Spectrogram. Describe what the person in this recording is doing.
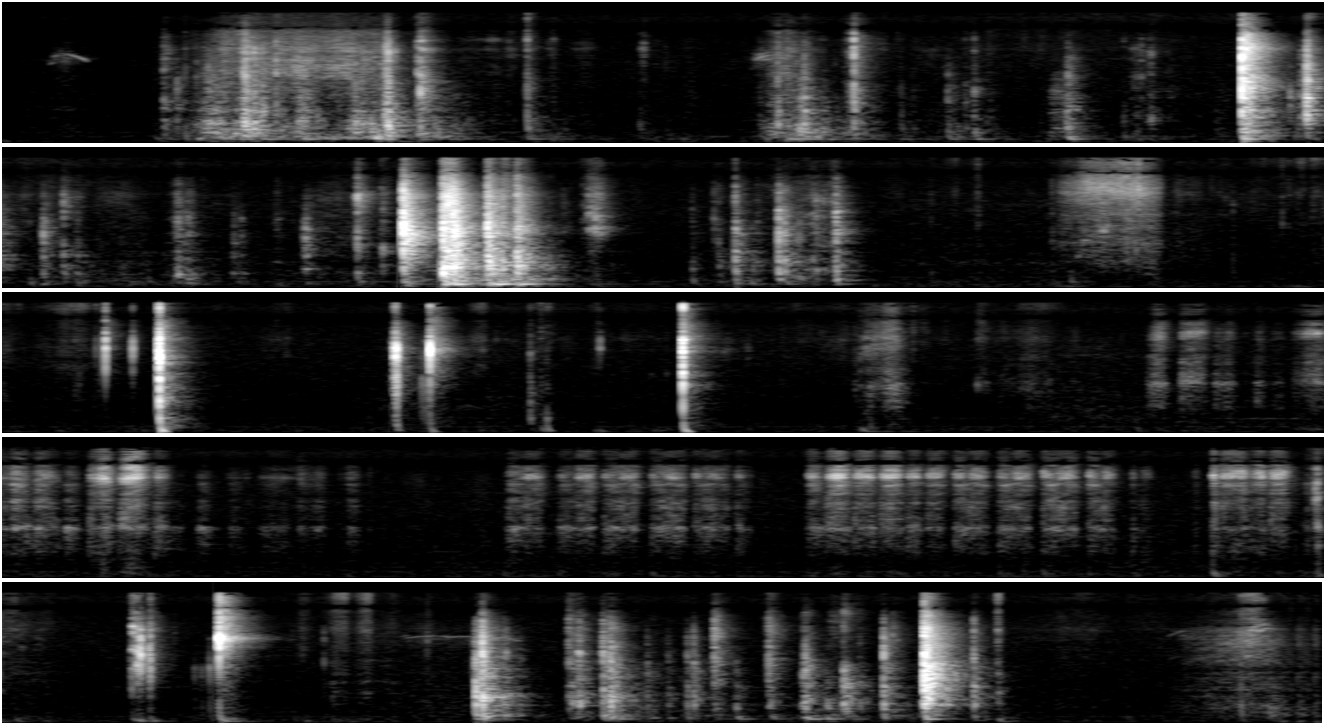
I sat at the desk and wrote notes on a piece of paper while handling small objects on the desk.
